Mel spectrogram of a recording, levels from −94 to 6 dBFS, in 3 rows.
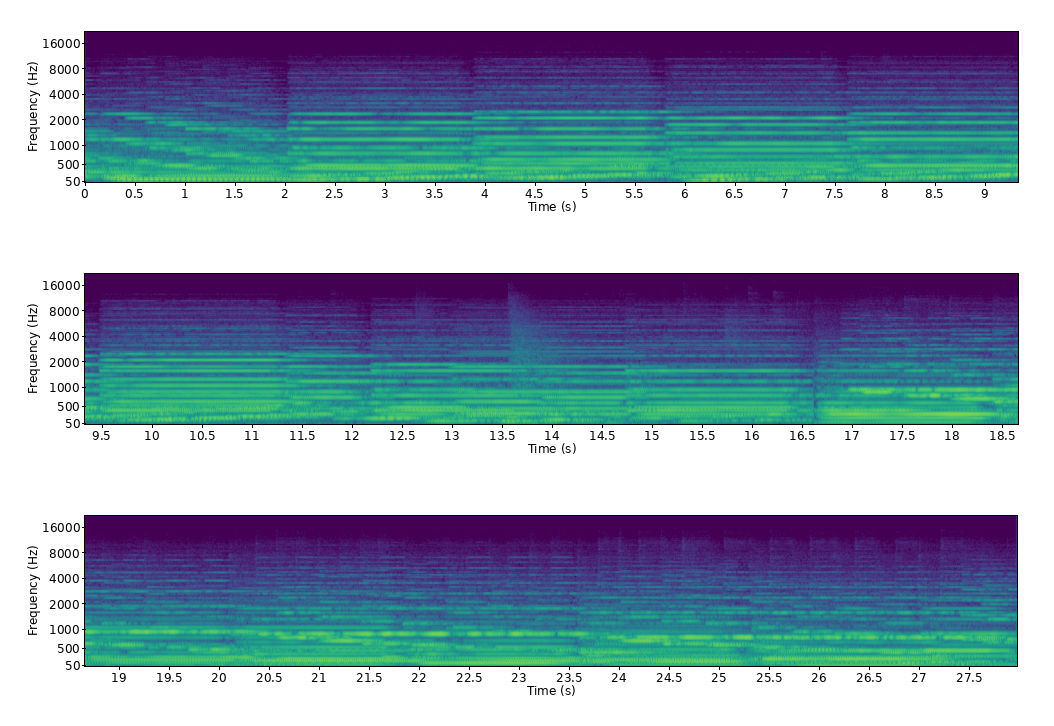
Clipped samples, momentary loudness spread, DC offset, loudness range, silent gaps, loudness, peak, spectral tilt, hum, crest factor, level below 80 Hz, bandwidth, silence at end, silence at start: under 0.1%; 4 LU; under 0.1%; 2 LU; none; -19 LUFS; -4 dBFS; -9 dB/octave; none; 14 dB; -38 dBFS; 7.4 kHz; 0 s; 0 s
